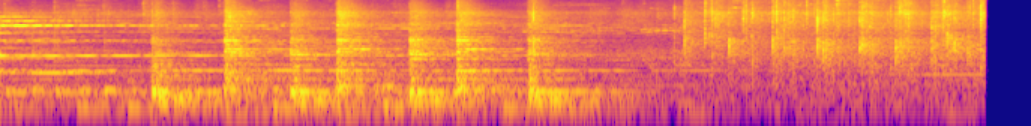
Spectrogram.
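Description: Carnatic ensemble music in raga Revathi on electronic keyboards and violin, ending in a run of loud percussive strokes about two a second. Quicker, lighter strokes follow, and the music cuts off abruptly near the end.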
